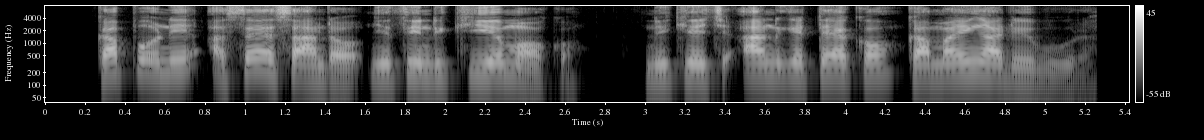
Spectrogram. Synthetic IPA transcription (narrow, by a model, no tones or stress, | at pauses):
kaponɪʔasɛsandɔɲɪt̪ɪndkiemɔkɔ̰ | niket͡ʃanɡɪtɛkɔkamaɪŋadebuɾa̰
